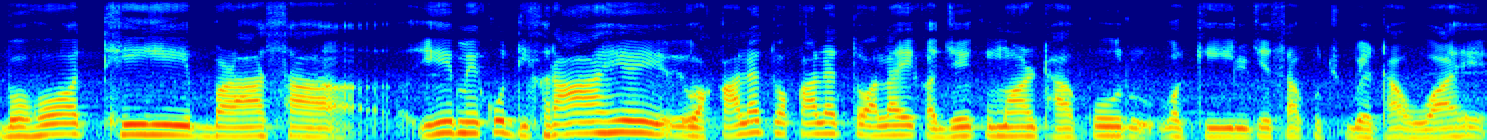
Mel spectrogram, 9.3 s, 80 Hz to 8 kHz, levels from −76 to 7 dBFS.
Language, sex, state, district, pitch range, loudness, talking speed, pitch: Hindi, male, Bihar, East Champaran, 135-170 Hz, -15 LUFS, 140 wpm, 145 Hz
